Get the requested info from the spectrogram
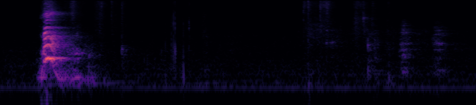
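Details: Female bull terrier Sadie, jealous because Nala the Pomeranian has taken her bone, gives a single forceful bark, then faint shuffling, clicks and soft movement sounds indoors.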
